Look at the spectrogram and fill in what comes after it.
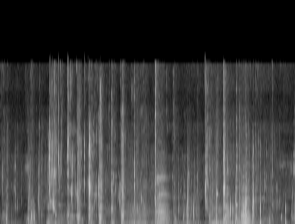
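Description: Close-up eating sounds: chewing and crunching a mouthful of bibimbap, with irregular crisp crackles, and a wooden spoon scraping in a ceramic bowl.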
